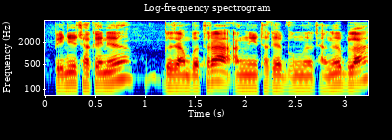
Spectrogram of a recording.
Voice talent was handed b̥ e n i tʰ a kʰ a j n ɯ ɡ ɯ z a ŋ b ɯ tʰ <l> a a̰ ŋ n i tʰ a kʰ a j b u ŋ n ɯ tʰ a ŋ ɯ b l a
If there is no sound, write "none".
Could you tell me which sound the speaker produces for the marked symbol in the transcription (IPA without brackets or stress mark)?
ɾ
